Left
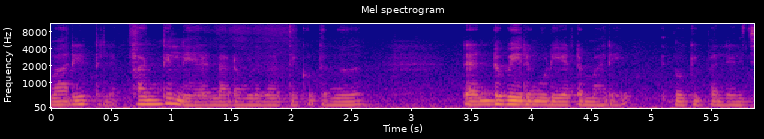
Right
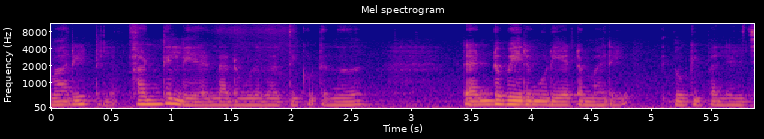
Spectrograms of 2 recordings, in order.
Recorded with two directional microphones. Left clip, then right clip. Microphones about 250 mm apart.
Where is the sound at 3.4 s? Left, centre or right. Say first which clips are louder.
Left 2 dB; centre.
